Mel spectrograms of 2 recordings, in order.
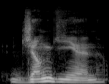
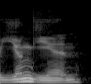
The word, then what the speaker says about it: Jungian: thing as the Myers-Briggs Jungian or Jungian, if you want to pronounce it correctly, version of introvert versus extrovert.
